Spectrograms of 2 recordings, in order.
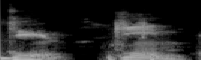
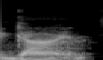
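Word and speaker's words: Gein: It's pronounced Gene. G-I-N. – Yeah, apparently he, uh, his father was uh, his background was Scottish, and apparently the family name was originally McGee, uh, which is why it's pronounced like Ian. You know, if you look at, you think it should be "Gine," the way it would be in German, but it's actually a, originally a Scottish name.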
